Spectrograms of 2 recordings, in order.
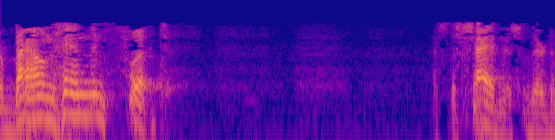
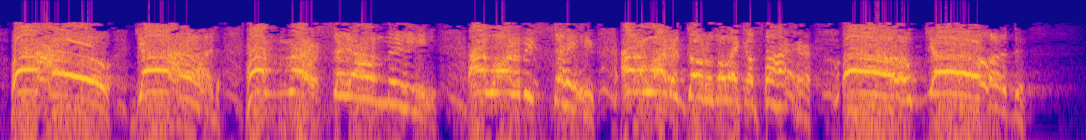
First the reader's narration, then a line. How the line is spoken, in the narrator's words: untold billions of people screaming at the top of their lungs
